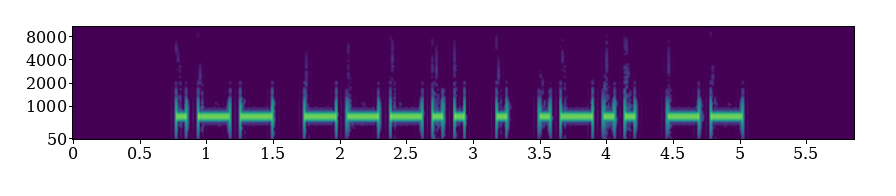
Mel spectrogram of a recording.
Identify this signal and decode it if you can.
Morse code, heard as a keyed tone, about 15 wpm, 700 Hz. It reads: W8ELM
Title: USA Call Signs - 5 Characters - Repeated 2x - 15wpm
